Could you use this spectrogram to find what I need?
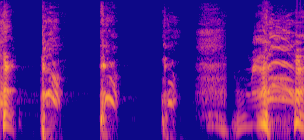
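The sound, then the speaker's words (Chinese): Violent coughing right after a bout of laughter: a few sharp, harsh cough bursts separated by short gaps, then a longer, strained, voiced stretch of coughing, loud and without talk. “他一大笑就剧烈的咳嗽，苍白面孔涨得通红，几乎咳出血来。”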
